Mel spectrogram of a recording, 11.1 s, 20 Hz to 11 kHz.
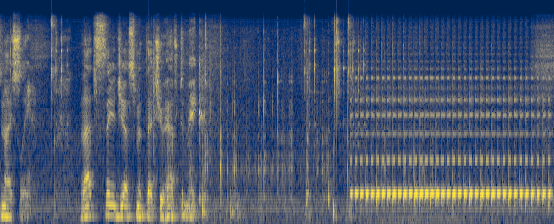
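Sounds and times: morse code beeping tone: 0:07.0 - 0:11.0.

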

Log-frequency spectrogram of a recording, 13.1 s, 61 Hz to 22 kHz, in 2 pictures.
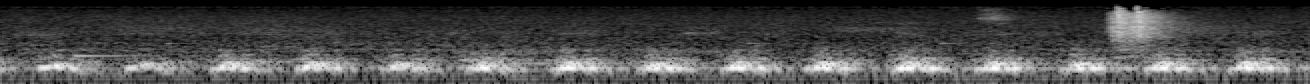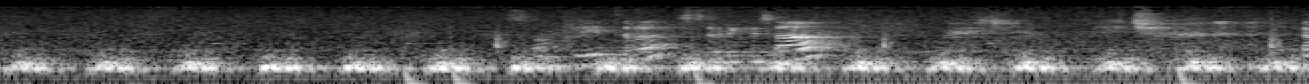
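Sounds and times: fetal heartbeat on doppler monitor: 0:00.0 - 0:13.0.

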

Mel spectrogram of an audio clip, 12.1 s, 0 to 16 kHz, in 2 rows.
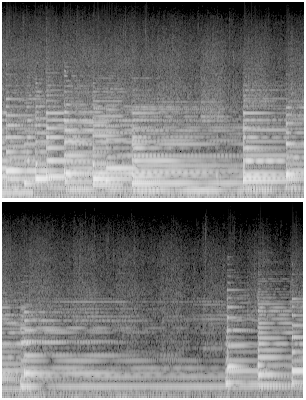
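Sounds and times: piano chords: 0:00.0 - 0:12.0.

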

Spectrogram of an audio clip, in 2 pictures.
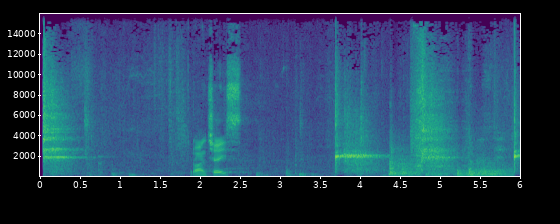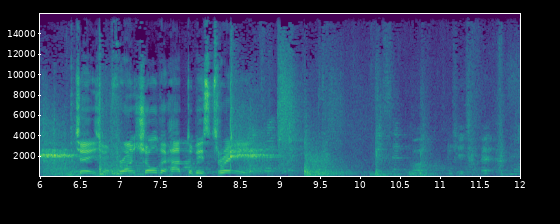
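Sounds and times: metal bat ringing ping: 0:03.7 - 0:05.2, 0:05.9 - 0:06.5.

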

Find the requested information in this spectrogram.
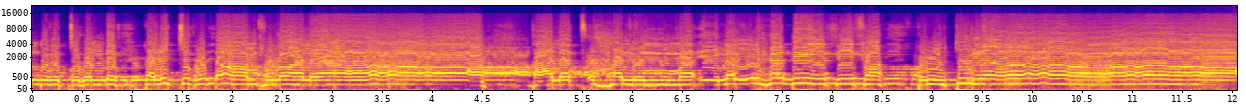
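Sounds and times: man chanting over loudspeaker: 0:00.0 - 0:12.0.

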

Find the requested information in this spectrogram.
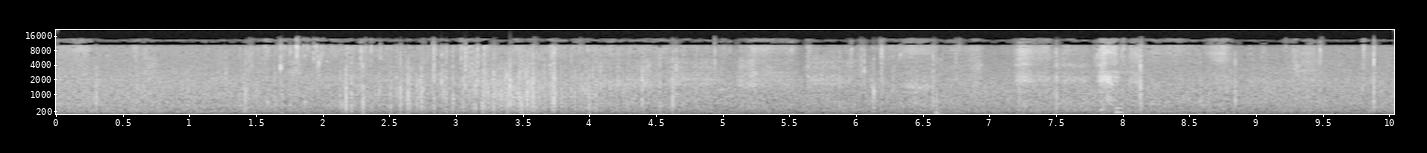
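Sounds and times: rain downpour: 0:00.0 - 0:10.0
raindrops ticking sharply: 0:01.2 - 0:06.3.

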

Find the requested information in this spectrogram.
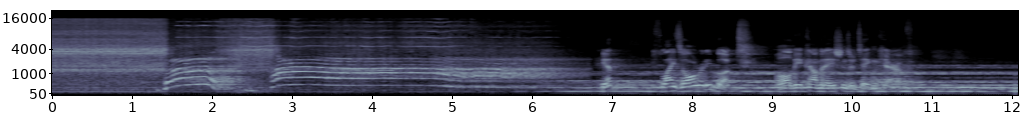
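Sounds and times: man screaming: 0:01.4 - 0:06.6.

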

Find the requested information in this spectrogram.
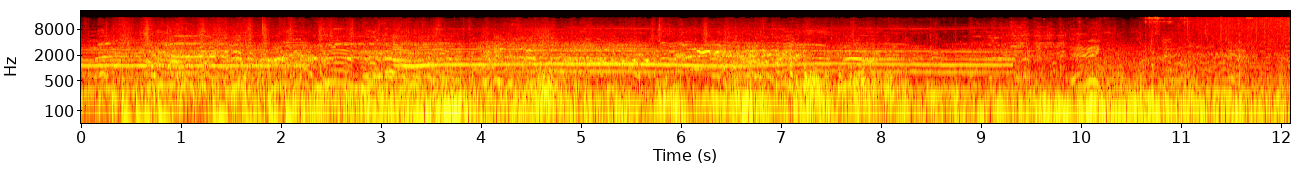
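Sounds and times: background film music: 0:00.0 - 0:12.0
hoofbeats: 0:00.0 - 0:12.0
horses whinnying: 0:00.1 - 0:10.3.

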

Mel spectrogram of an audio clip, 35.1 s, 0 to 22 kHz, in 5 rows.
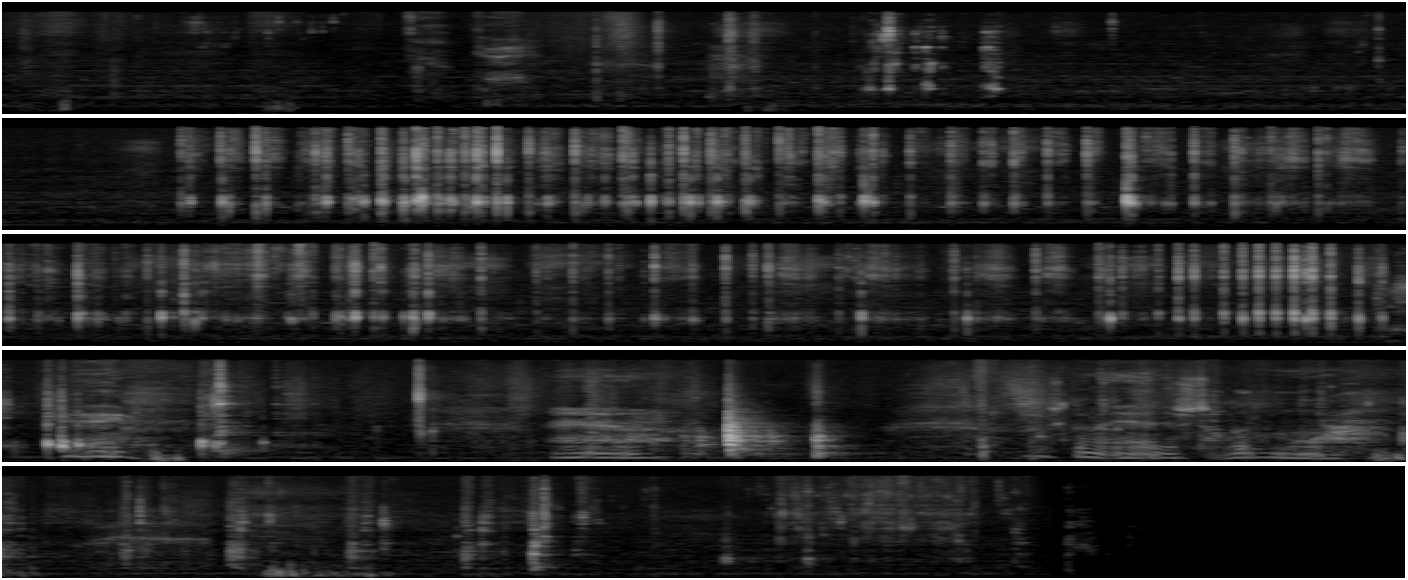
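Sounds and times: stick scraping plastic cup: 0:07.9 - 0:21.6.

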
